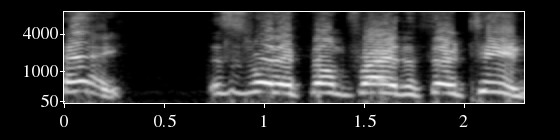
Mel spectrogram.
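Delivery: loud, very high announcer-style proclamation. Retelling the father's words to the whole group: imitating a declaration to everyone. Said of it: "he declares to everyone".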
